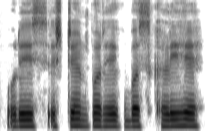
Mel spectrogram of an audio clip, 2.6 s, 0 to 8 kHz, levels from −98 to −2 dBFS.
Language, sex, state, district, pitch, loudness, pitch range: Hindi, male, Chhattisgarh, Raigarh, 140 Hz, -17 LUFS, 135-145 Hz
